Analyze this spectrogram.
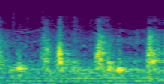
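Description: A horse struck by an arrow shot by attacking Indians cries out in short, pained squeals amid a busy, clattering commotion of hooves and movement, fairly loud and repeating several times in quick succession.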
